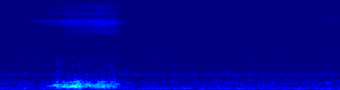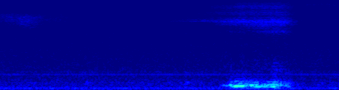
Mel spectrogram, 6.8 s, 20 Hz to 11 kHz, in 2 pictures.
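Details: Sleeping female, possibly dreaming, snoring; two soft, low snores about five seconds apart, roughly 12 breaths a minute, with quiet room hum between.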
